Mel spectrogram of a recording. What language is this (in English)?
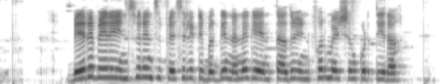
Kannada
